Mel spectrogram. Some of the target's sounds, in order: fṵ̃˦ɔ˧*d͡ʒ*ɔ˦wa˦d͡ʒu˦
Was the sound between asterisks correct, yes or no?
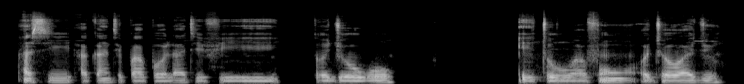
yes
